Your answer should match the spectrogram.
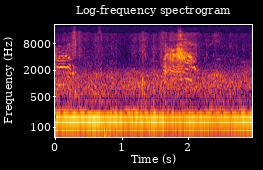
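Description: Rolly, a pet cat, lets out a faint, brief meow against a steady electrical hum and quiet background noise.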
